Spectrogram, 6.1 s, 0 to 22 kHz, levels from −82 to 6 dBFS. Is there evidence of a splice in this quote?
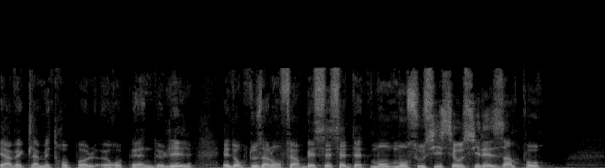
no; 0 cuts

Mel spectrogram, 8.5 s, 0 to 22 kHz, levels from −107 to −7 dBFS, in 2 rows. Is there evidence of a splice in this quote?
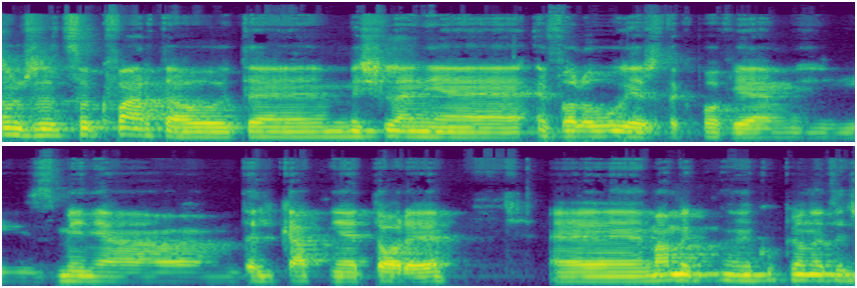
no; 0 cuts

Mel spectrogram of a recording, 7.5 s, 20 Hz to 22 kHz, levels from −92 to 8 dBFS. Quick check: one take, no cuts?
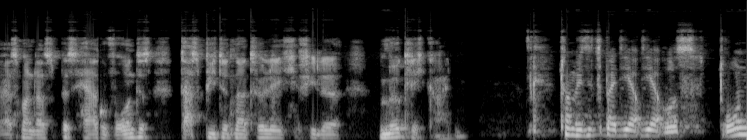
no; 3 cuts; at 1.0 s, 3.0 s, 6.4 s

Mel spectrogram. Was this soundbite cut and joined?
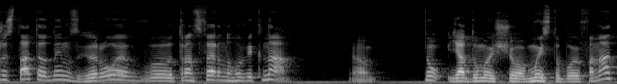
no; 0 cuts

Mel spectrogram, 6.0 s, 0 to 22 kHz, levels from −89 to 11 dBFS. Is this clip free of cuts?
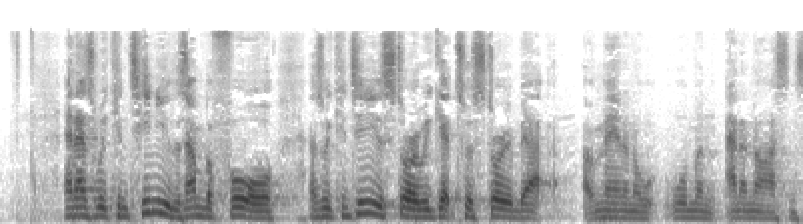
no; 2 cuts; at 1.4 s, 4.3 s

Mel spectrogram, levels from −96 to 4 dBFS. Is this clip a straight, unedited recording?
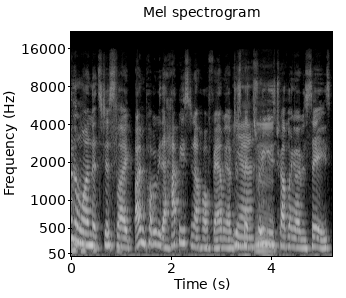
yes; 0 cuts

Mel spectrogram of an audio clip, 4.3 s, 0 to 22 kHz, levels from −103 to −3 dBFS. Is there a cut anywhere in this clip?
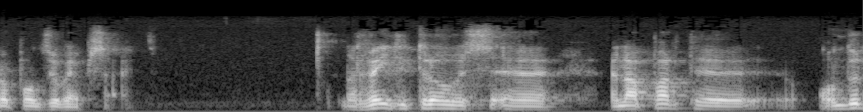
no; 0 cuts

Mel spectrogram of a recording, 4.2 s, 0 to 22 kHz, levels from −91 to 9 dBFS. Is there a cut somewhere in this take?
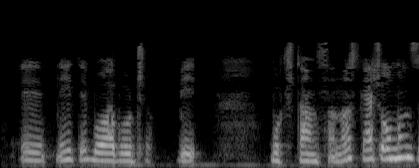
no; 0 cuts

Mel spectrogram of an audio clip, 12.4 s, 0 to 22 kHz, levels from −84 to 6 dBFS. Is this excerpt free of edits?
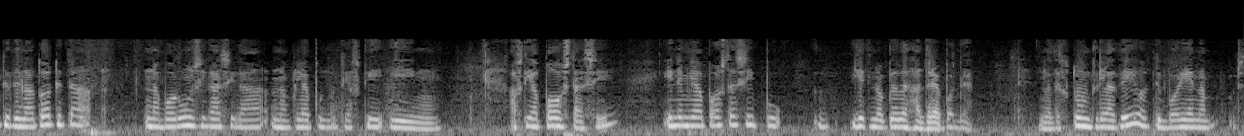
yes; 0 cuts

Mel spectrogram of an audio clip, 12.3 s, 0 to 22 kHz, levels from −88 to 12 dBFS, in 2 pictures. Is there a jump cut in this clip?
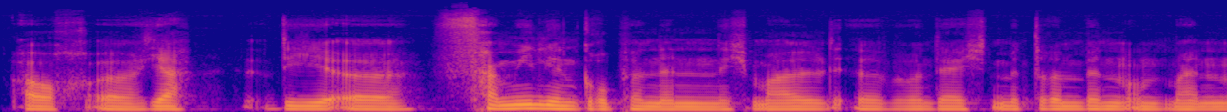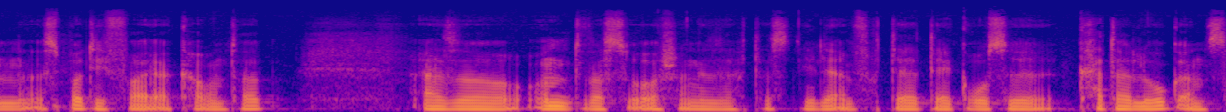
no; 0 cuts

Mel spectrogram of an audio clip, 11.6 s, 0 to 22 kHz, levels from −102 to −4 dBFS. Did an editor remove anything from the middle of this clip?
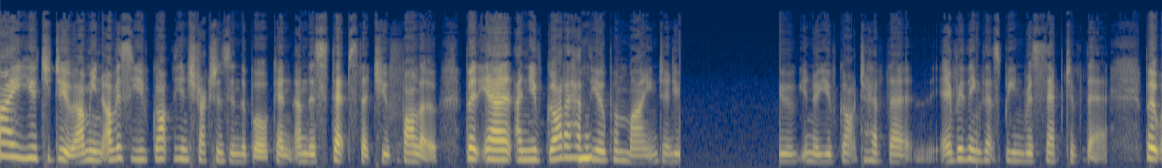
no; 0 cuts

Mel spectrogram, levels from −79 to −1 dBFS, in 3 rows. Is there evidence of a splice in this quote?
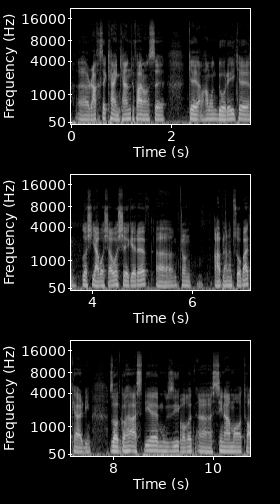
yes; 5 cuts; at 1.2 s, 2.6 s, 3.8 s, 4.8 s, 9.3 s

